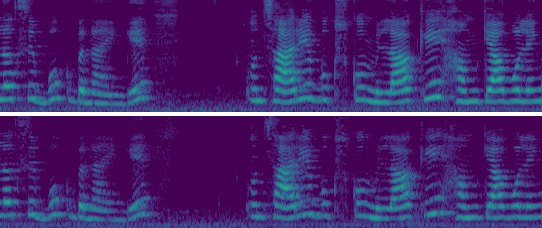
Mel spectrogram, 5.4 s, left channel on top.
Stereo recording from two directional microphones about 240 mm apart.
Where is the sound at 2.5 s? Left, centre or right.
Left.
